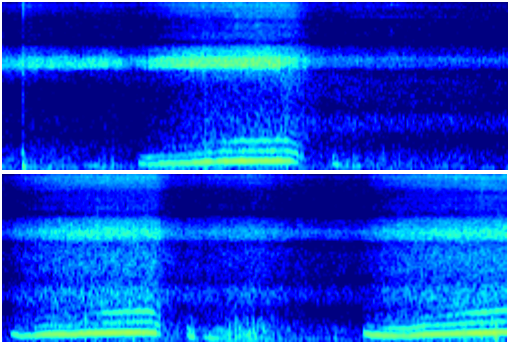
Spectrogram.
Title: Kitty daytime snoring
